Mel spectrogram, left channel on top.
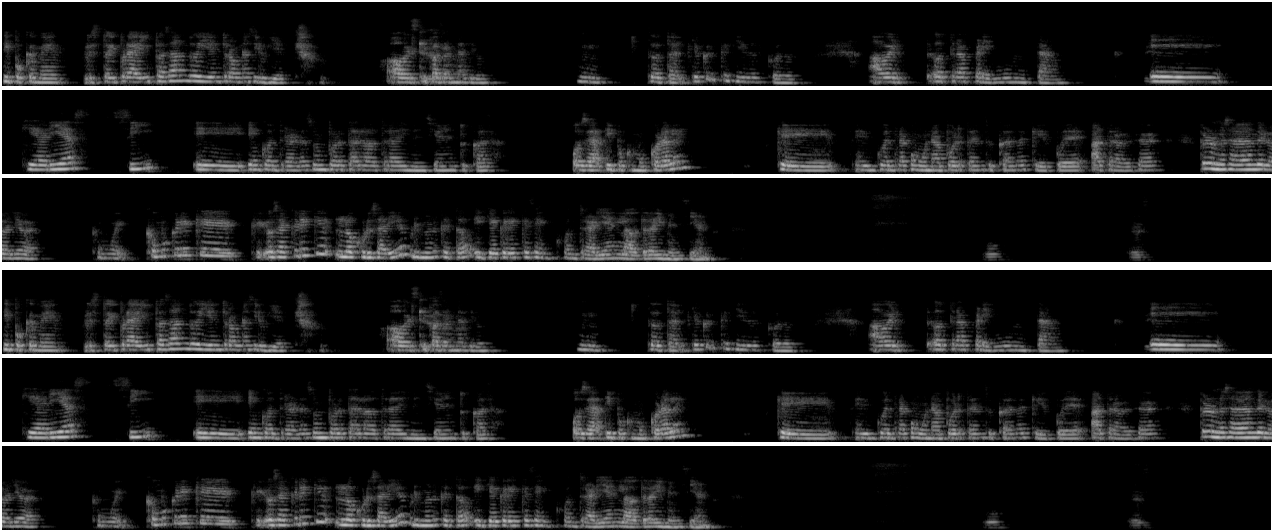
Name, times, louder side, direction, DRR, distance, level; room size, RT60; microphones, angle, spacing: voice 1, 0.0-3.1 3.8-4.9 5.7-6.0 6.5-7.9 8.4-10.6 11.5-12.2 12.9-13.5 14.0-14.2 14.6-17.7 18.4-19.6 20.5-24.2 24.7-25.7 26.3-32.5, equal, 5° right, -1 dB, 1.0 m, -29 dB
voice 2, 4.2-4.7 11.4-11.5 20.8-20.9 34.1-34.5 35.2-35.4 36.7-36.9, left 1 dB, 20° left, -3 dB, 0.6 m, -44 dB
3.7 x 2.4 x 2.2 m, 0.24 s
head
